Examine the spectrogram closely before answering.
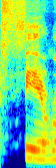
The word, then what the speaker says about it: fear: W or R, but there's a silent R at the end of, like, fear of something. Fear has a silent R at the end, but if there's a vowel like of, then it gets pronounced.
